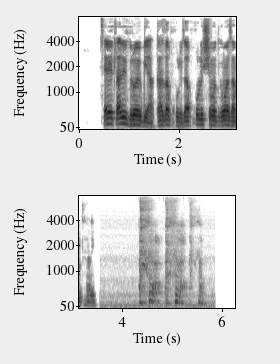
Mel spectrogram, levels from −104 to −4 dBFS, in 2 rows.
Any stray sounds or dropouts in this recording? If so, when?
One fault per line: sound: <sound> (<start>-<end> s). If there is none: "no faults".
sound: cough (4.3-5.7 s)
